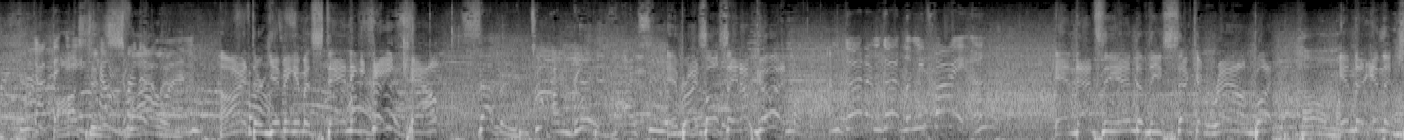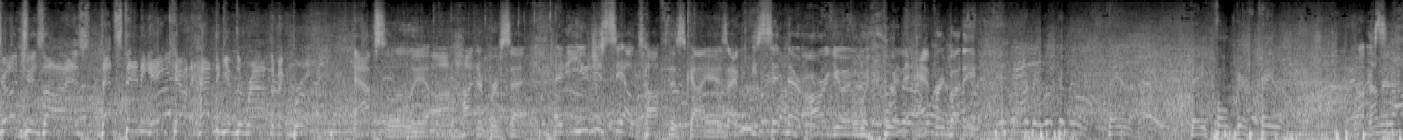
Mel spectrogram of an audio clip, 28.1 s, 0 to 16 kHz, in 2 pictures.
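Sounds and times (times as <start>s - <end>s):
people talking: 0.0s - 9.9s, 10.6s - 25.4s, 26.0s - 28.0s.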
